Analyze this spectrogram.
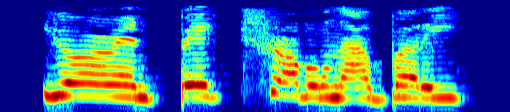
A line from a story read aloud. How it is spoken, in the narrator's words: Eleanor would scream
